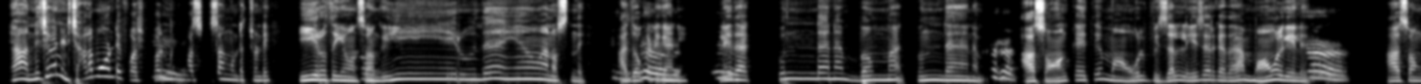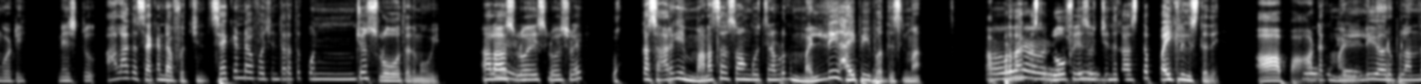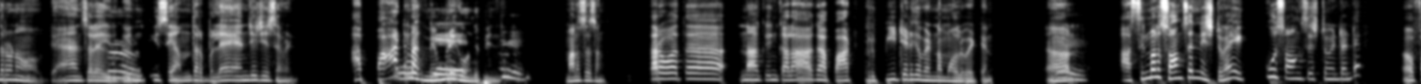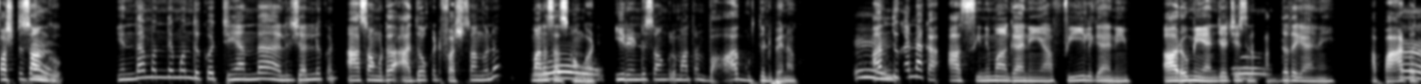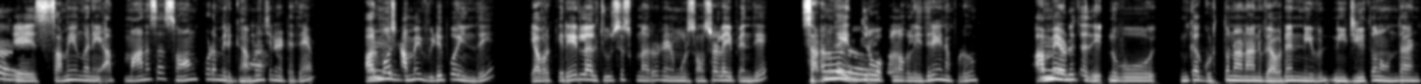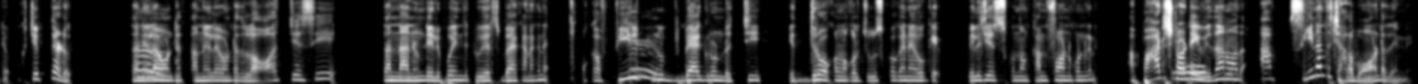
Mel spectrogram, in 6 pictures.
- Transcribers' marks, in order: in English: "ఫస్ట్ పార్ట్"; in English: "ఫస్ట్ సాంగ్"; in English: "సాంగ్"; singing: "ఈ హృదయం"; chuckle; singing: "కుందన బొమ్మ కుందన"; in English: "విజిల్"; chuckle; in English: "సాంగ్"; in English: "నెక్స్ట్"; in English: "సెకండ్ హాల్ఫ్"; in English: "సెకండ్ హాల్ఫ్"; in English: "స్లో"; in English: "మూవీ"; in English: "స్లో"; in English: "స్లో"; in English: "స్లో"; in English: "సాంగ్"; in English: "హైప్"; in English: "స్లో ఫేస్"; in English: "డాన్స్"; in English: "ఎంజాయ్"; in English: "మెమరీగా"; in English: "సాంగ్"; in English: "రిపీటెడ్‌గా"; in English: "సాంగ్స్"; in English: "సాంగ్స్"; tapping; in English: "ఫస్ట్ సాంగ్"; singing: "ఇంత మంది ముందుకు వచ్చి అందాలు జల్లుకొని"; in English: "సాంగ్"; in English: "ఫస్ట్"; in English: "సాంగ్"; in English: "సాంగ్‌లు"; in English: "ఫీల్"; in English: "ఎంజాయ్"; in English: "సాంగ్"; in English: "ఆల్‌మోస్ట్"; in English: "కేరియర్‌లు"; in English: "సడెన్‌గా"; in English: "టూ ఇయర్స్ బాక్"; in English: "ఫీల్ లుక్ బ్యాక్‌గ్రౌండ్"; in English: "కన్ఫర్మ్"; in English: "స్టార్"; in English: "సీన్"; other background noise
- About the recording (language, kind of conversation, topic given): Telugu, podcast, పాటల మాటలు మీకు ఎంతగా ప్రభావం చూపిస్తాయి?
